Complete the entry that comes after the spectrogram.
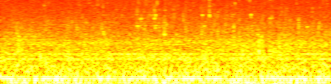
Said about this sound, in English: We're going to pour the entire gallon of water on it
